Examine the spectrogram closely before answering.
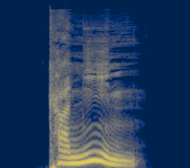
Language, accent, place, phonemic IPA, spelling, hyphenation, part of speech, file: German, Germany, Berlin, /kaˈniːn/, Kanin, Ka‧nin, noun, De-Kanin.ogg
- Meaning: 1. rabbit fur 2. alternative form of Kaninchen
